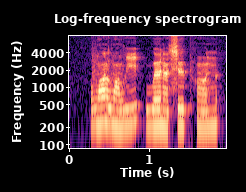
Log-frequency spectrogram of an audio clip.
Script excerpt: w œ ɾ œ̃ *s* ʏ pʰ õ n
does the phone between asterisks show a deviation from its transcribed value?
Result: no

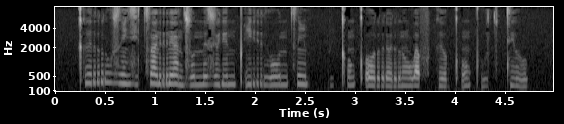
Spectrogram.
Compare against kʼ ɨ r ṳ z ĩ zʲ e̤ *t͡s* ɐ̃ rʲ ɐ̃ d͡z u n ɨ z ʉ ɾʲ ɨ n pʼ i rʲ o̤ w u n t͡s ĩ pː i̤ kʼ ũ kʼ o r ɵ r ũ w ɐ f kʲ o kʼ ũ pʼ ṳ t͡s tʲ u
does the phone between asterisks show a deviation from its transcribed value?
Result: no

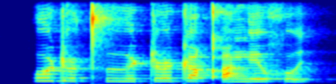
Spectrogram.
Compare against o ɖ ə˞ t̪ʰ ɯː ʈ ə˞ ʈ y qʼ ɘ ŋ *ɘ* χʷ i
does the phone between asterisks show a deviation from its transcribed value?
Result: yes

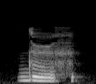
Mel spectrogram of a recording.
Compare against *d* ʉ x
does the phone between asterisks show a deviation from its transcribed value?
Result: no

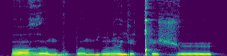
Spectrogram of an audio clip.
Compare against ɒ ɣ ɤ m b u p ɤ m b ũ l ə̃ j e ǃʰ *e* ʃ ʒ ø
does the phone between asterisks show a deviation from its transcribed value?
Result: no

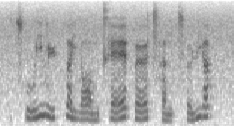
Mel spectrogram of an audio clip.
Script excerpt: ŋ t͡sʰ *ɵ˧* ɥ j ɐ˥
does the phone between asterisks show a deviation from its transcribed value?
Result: yes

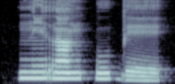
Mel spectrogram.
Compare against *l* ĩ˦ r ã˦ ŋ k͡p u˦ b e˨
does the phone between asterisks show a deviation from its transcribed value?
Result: yes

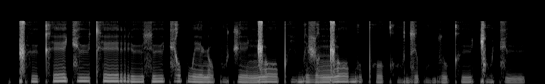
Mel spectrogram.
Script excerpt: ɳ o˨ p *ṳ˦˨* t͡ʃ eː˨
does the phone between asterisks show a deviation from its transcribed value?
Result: yes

